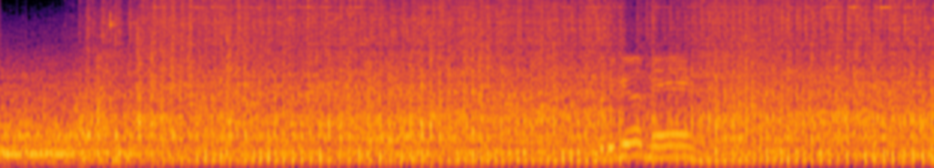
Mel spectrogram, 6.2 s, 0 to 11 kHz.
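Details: Restored rare Briggs & Stratton NR6 6:1 gear-reduction single-cylinder engine, first run on a temporary gravity-feed tank because its own tank isn't working: fast, even chugging at steady speed with a brief squeak, no misses or knocks; normal running.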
